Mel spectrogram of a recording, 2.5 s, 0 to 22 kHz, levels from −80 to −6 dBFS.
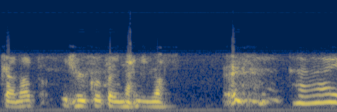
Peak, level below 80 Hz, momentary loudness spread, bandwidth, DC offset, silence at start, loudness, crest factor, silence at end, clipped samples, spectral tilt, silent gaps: -6 dBFS; -52 dBFS; 8 LU; 15.5 kHz; under 0.1%; 0 s; -22 LUFS; 14 dB; 0 s; under 0.1%; -7 dB/octave; none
